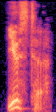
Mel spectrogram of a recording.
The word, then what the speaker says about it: used to: here no I think we normally pronounce the word used used when it is on its own for example she used the phone but in the expression used to the two words are reduced and we pronounce them together as a single word USTA maybe she's no longer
